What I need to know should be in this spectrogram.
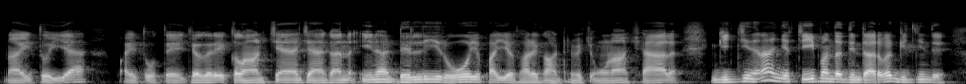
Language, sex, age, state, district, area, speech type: Dogri, male, 18-30, Jammu and Kashmir, Jammu, rural, spontaneous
